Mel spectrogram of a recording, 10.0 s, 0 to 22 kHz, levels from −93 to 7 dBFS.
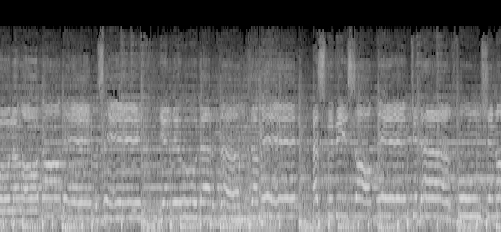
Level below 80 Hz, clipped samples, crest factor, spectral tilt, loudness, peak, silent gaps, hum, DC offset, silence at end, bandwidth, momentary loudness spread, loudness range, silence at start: -28 dBFS; under 0.1%; 12 dB; -4.5 dB/octave; -12 LUFS; 0 dBFS; none; none; under 0.1%; 0 s; 13.5 kHz; 3 LU; 0 LU; 0 s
